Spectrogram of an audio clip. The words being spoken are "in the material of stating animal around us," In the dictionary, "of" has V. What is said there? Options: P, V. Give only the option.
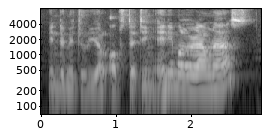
P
